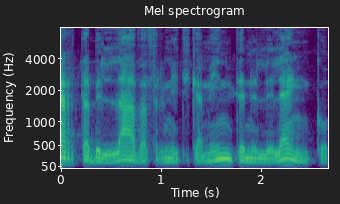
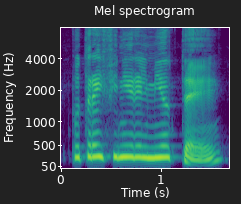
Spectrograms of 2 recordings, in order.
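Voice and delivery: vocina molto acuta e tesa del cappellaio; apprehensive, high-pitched plea; apprensivo; 8 dB louder than usual. A narrator's reading. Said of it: "con uno sguardo colmo d'apprensione". (supplica apprensiva con voce acuta)

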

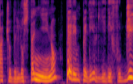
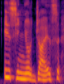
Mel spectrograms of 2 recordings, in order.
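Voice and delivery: usual speaking voice

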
